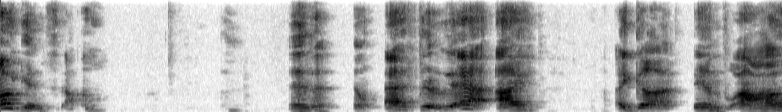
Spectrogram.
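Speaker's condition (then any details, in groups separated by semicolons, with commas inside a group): Cerebral palsy; from birth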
